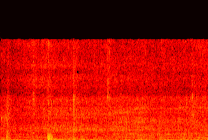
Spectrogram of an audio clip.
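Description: Low rumble of wind and handling on a phone microphone outdoors, with a single knock about half a second in.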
